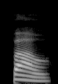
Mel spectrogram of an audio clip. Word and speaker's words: πάω: Stress matters. Πάω. Πάει. Πάμε. Πάτε. Πάνε. Keep the accent on the first syllable.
